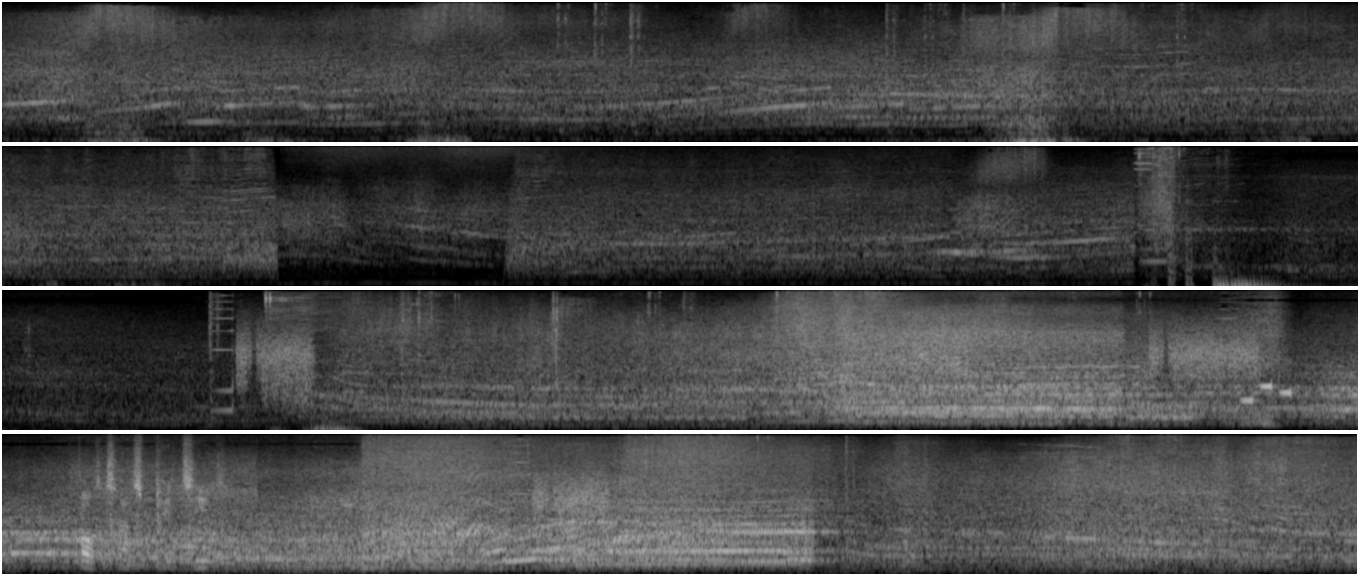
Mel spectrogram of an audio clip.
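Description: A racing car engine whines at high revs and passes by.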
